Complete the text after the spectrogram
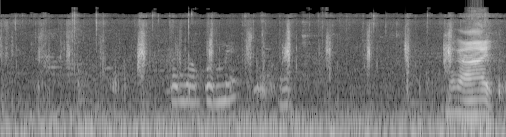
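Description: Small bare feet pat on wet concrete.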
